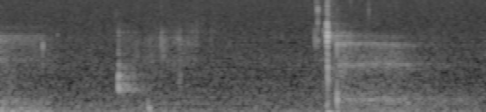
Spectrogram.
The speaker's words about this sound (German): wir klicken trotzdem mal durch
